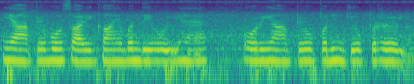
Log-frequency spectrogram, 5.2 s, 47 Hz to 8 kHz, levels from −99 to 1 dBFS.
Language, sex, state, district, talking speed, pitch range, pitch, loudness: Hindi, female, Haryana, Jhajjar, 160 wpm, 190-195 Hz, 195 Hz, -17 LUFS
